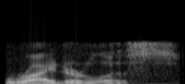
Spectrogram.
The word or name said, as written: riderless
